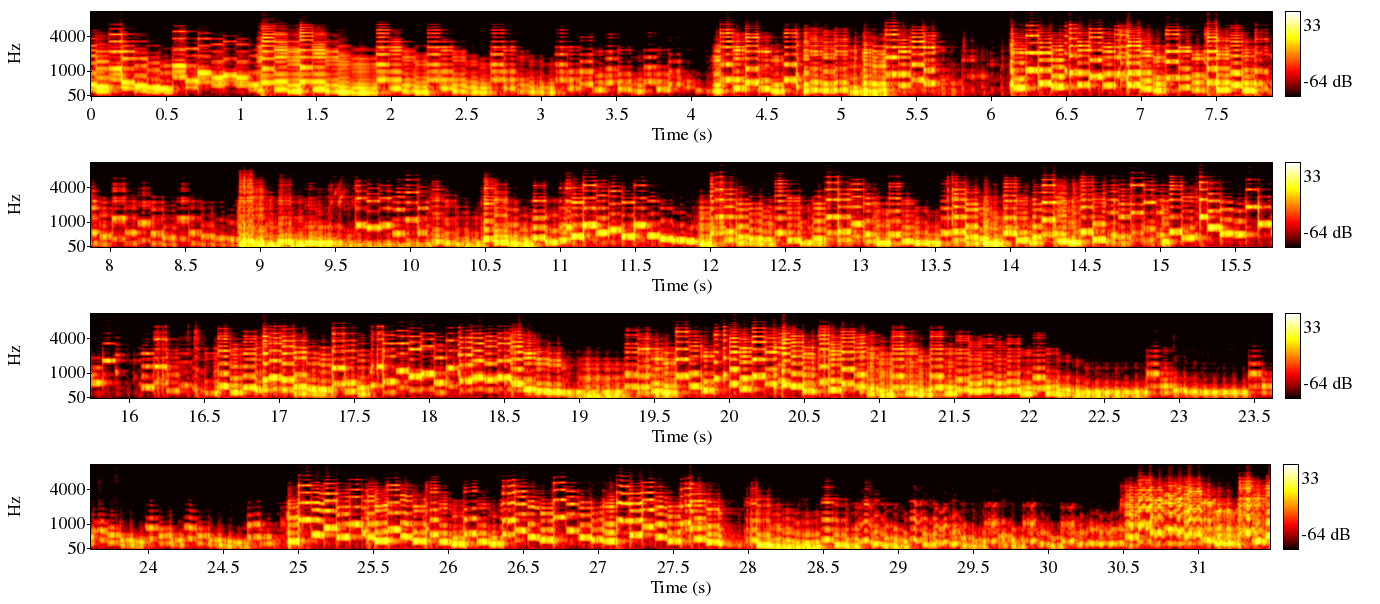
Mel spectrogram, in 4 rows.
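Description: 1959 Fender Jazzmaster electric guitar played through an EarthQuaker Devices Arpanoid arpeggiator pedal combined with an Electro-Harmonix Pulsar tremolo, turning the played notes into rapid stepping arpeggio runs. The runs are broken by a few brief pauses.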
